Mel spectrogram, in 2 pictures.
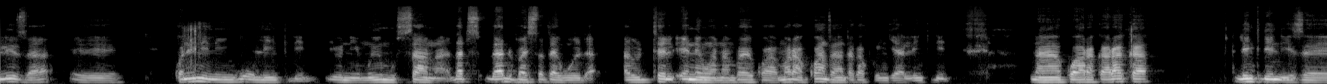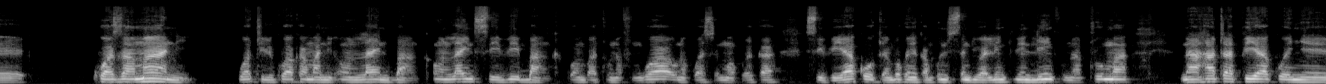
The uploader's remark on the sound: Live webinar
